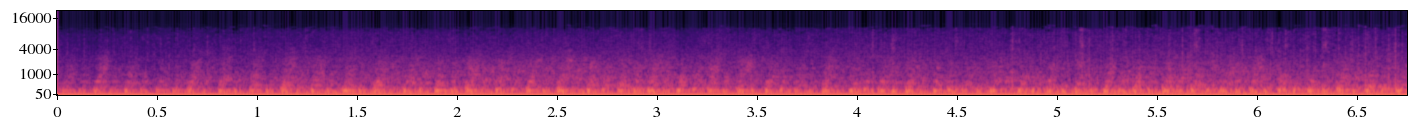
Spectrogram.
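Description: Ship's engine running steadily, a low even drone with a constant hum.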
